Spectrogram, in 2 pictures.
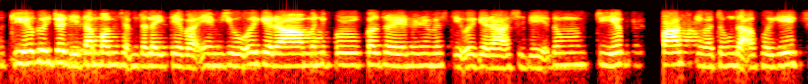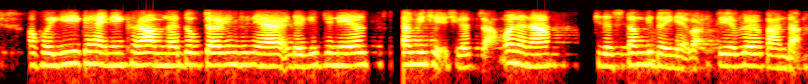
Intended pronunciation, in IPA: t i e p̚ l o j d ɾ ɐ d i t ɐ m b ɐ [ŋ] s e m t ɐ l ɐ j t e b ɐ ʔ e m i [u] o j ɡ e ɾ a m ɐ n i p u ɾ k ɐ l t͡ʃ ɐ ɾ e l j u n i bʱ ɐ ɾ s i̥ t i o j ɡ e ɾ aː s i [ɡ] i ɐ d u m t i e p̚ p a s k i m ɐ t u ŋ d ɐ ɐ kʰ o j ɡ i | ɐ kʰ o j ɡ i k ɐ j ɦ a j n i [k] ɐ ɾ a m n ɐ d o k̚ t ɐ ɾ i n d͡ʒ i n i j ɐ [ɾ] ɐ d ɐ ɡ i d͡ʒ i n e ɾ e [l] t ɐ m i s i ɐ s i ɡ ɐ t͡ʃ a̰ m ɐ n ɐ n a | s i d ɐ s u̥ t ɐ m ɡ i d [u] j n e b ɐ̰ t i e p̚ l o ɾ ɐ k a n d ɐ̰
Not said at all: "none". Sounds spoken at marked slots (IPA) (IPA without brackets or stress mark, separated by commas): m, u, d, kʰ, ɾ, l, o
